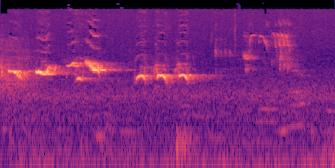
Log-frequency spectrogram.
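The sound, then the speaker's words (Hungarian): Bright, warbling birdsong in a few overlapping phrases, clear, with some harsher squawky notes over a steady low outdoor rumble. No one speaks. “Szeretem a madár hangokat.”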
